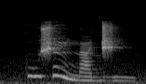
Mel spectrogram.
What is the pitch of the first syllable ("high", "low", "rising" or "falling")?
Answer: high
